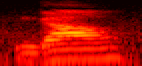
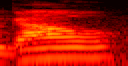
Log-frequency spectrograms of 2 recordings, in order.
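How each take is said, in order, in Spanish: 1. La primera consonante es un sonido g sonoro. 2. La primera consonante es un sonido g sonoro.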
